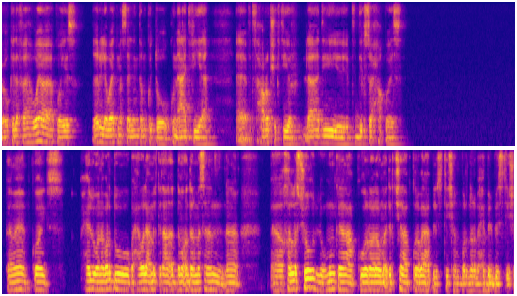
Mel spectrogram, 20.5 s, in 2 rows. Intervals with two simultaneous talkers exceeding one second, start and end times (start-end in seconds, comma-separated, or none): none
